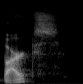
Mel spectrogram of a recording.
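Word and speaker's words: Barq's: Barg's root beer. – You mean Barks? – Is it Barks? – Apparently it's pronounced Barks.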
